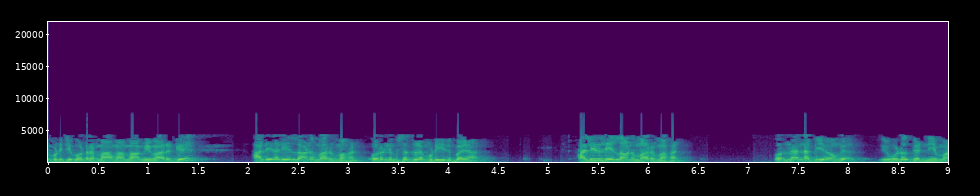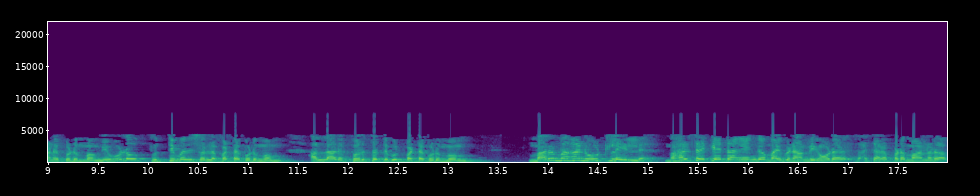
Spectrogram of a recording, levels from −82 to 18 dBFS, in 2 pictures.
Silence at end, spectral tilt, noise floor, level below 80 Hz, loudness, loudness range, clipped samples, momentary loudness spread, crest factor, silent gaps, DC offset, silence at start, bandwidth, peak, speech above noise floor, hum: 0 s; -8 dB/octave; -58 dBFS; -50 dBFS; -12 LUFS; 2 LU; 0.1%; 5 LU; 12 dB; none; under 0.1%; 0 s; 8 kHz; 0 dBFS; 46 dB; none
